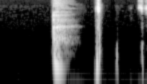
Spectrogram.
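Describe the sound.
Faint throat clearing from someone with phlegm in the throat: one longer rasping burst, then a few short, sharp hacks, with no talking.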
